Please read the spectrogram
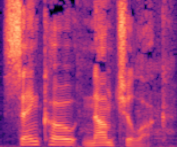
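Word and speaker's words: Sainkho Namtchylak: Senko Namchiluk.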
